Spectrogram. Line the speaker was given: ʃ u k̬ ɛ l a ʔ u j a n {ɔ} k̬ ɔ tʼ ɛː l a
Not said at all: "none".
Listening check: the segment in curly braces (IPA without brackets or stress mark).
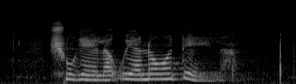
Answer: ɔ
